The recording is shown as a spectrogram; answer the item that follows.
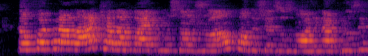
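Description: Audible room echo surrounds this woman's voice. Her intonation stays fairly even. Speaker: live stream host. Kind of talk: live stream talk and religious introduction. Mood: warm, devotional. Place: kitchen.

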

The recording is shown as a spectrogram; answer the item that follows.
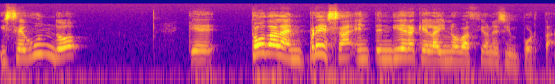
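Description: The speaker talks at a fairly slow pace with lively intonation and big swings in loudness against a quiet background. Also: man, extremely high pitch for a man. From Menorca, Spain; Spain. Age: 50s. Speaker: innovation consultant and conference speaker; conference speaker. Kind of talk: conference talk. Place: hall.

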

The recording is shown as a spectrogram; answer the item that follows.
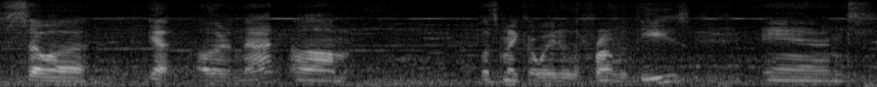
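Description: Over clear music in the background, a man talks at a moderate pace with fairly even intonation. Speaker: vlogger. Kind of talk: casual vlog chat. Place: shop. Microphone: phone near.

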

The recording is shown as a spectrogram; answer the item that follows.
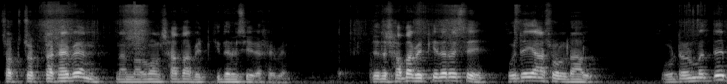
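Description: This man has a fairly high pitch with ordinary pitch variation and an ordinary speaking voice. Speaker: vlogger. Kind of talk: casual talk to camera, consumer warning.

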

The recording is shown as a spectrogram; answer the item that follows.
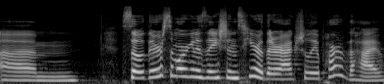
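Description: A woman's voice at a moderate pace. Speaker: presenter. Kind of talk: conference talk. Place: hall.

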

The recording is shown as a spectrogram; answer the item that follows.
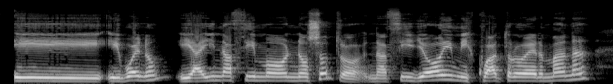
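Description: Speaking at a very slow pace with hardly any pauses, a man with a high voice keeps a very even loudness against a quiet background. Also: ordinary pitch variation. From Málaga, southern Spain (born in Tangier). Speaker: pastor. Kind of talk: interview. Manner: animated. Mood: calm, warm. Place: home room. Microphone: studio mic.

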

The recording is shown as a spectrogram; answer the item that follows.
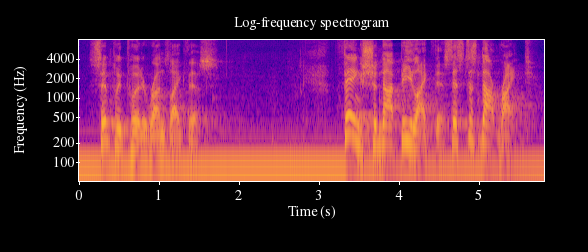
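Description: The man talks at a moderate speed. Behind his voice, music plays. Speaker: conference presenter. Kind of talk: lecture. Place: hall. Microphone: podium.

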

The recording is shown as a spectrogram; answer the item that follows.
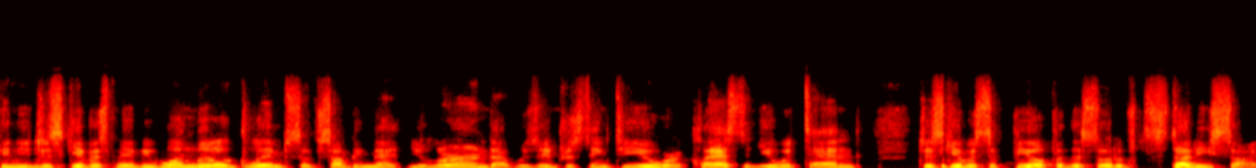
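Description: At a fairly quick pace with hardly any pauses, a man speaks in a dark, mellow tone at a fairly high pitch with ordinary pitch variation and big swings in loudness. The sound is dry with no echo, and the background is quiet. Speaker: online class host. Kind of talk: casual interview. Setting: video call. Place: home room. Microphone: video call.

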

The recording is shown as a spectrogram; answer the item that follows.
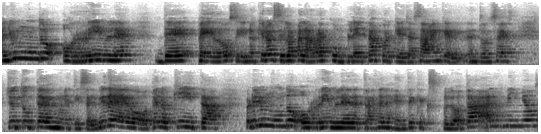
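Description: A woman speaks at a fairly slow pace with ordinary pitch variation. Room echo is audible. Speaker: fashion vlogger. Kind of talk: casual vlog commentary. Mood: serious, indignant. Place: home room.

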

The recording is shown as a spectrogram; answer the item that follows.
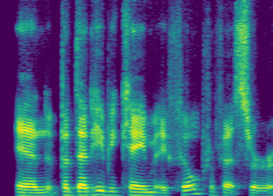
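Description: Against a quiet background, a man speaks at a moderate pace with a dark, mellow tone and ordinary pitch variation. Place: home room. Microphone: video call.

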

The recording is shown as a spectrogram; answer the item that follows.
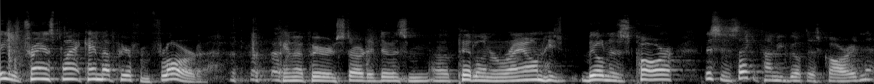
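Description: A man speaks at a moderate pace with a high pitch. His intonation is lively. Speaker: car show video host. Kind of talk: casual talk to camera. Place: garage. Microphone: phone near.

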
